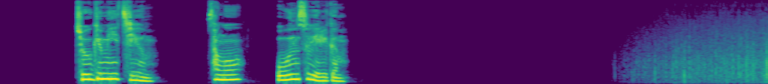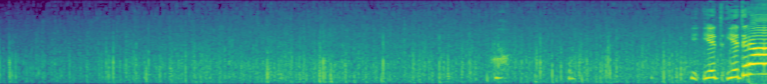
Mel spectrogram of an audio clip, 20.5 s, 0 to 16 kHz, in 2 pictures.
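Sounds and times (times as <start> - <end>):
speech: 1.1 - 2.2, 2.8 - 4.7, 19.5 - 20.4
rain falling: 8.2 - 20.4.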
